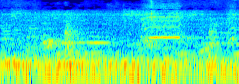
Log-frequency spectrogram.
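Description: A claw machine's bill acceptor drawing in a paper banknote, its small motor whirring briefly as the note is pulled in.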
